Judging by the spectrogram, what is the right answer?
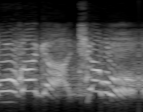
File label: damaged aa mood high, speech pol; War Thunder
